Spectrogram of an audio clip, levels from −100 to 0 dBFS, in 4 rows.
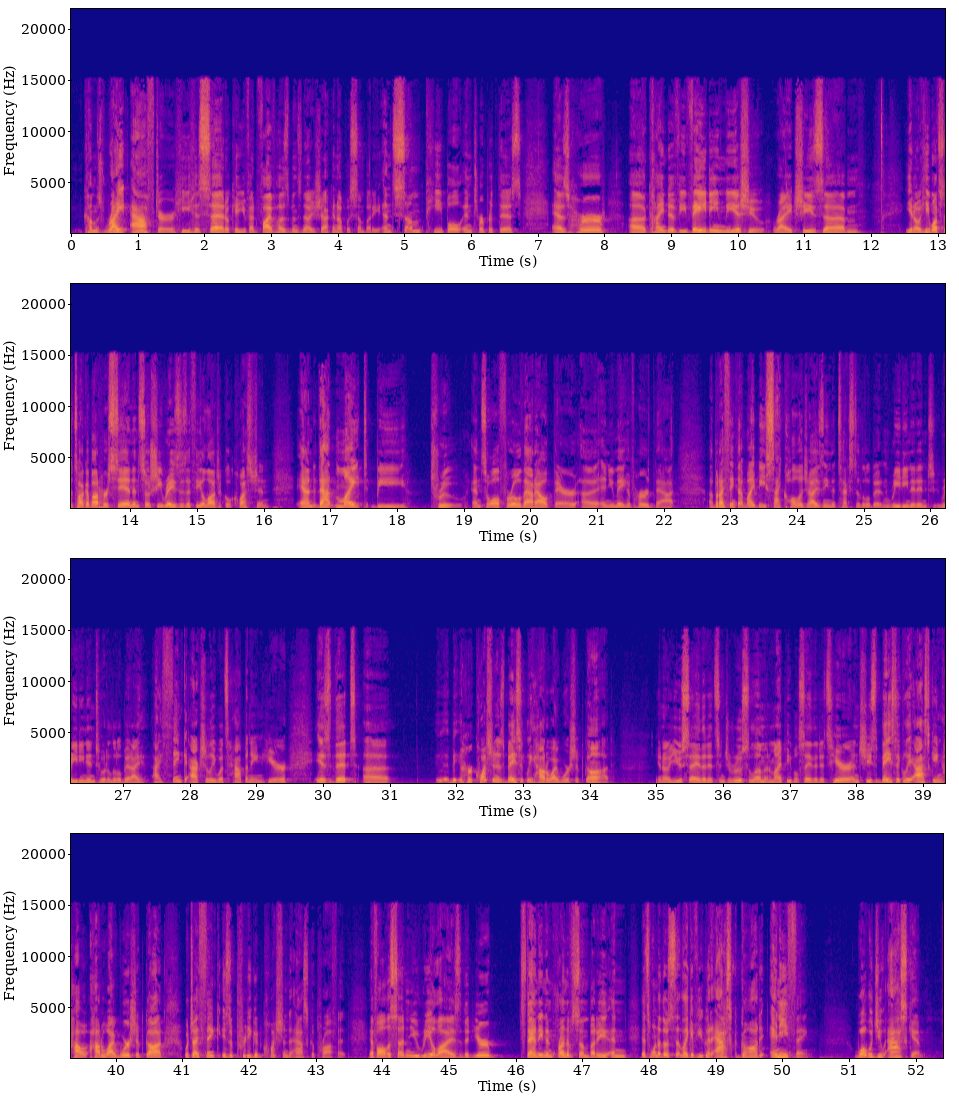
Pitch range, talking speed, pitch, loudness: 120-170 Hz, 205 wpm, 140 Hz, -33 LUFS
